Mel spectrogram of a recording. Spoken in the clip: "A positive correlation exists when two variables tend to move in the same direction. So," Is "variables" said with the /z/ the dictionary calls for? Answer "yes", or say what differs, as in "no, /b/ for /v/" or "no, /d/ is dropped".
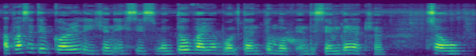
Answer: no, /z/ is dropped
